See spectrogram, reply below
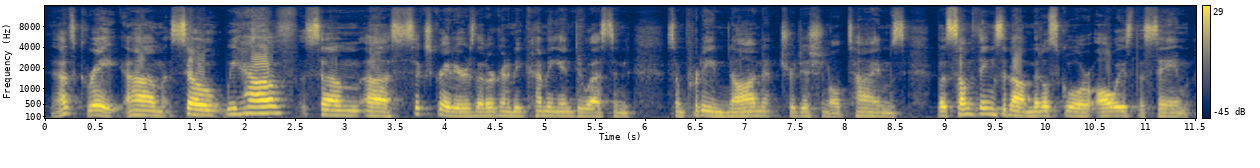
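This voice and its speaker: A man's voice: mid-range voice, a little slow, a little mellow. A man speaking as a school principal, hosting an interview and putting questions in a semi-formal way.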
